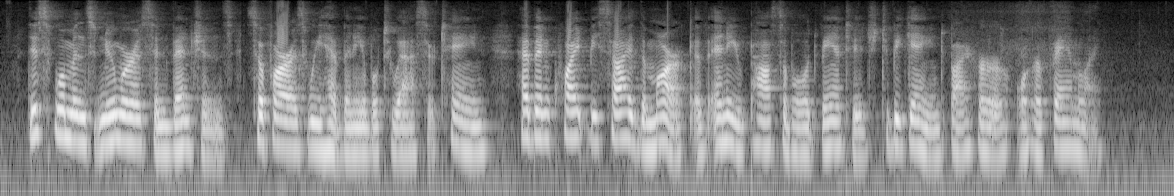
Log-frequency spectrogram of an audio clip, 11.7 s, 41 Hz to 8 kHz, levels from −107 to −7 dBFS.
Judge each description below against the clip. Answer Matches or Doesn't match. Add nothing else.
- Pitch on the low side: Doesn't match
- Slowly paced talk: Doesn't match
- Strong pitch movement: Doesn't match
